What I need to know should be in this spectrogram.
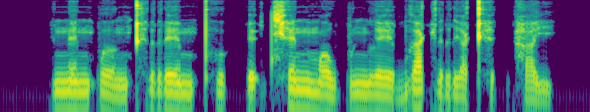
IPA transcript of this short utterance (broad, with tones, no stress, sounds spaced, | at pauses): n e˦˥ n p ɤː˩˦ ŋ kʰ r eː˧ m pʰ u˨˩ k̚ ʔ e˨˩ ʔ t͡ɕʰ e˥˩ n m ɔː˨˩ w p ɯ˧ ŋ l eː˨˩ b ɯ˥˩ a̯ k r i˨˩ a̯ kʰ e˨˩ k̚ h a˨˩ j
